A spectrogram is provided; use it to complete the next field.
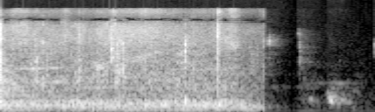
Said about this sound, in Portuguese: Mastigando um pão vegano, uma pizza Bora. vegana. Né?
